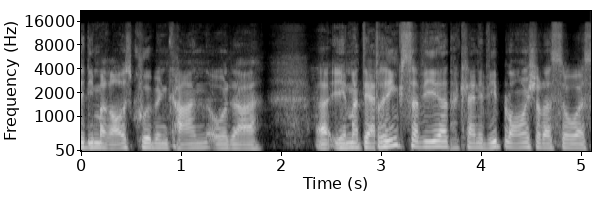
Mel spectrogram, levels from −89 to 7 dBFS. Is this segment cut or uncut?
cut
